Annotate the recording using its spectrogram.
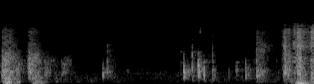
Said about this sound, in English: A little more pounding on that door might have caved it in.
